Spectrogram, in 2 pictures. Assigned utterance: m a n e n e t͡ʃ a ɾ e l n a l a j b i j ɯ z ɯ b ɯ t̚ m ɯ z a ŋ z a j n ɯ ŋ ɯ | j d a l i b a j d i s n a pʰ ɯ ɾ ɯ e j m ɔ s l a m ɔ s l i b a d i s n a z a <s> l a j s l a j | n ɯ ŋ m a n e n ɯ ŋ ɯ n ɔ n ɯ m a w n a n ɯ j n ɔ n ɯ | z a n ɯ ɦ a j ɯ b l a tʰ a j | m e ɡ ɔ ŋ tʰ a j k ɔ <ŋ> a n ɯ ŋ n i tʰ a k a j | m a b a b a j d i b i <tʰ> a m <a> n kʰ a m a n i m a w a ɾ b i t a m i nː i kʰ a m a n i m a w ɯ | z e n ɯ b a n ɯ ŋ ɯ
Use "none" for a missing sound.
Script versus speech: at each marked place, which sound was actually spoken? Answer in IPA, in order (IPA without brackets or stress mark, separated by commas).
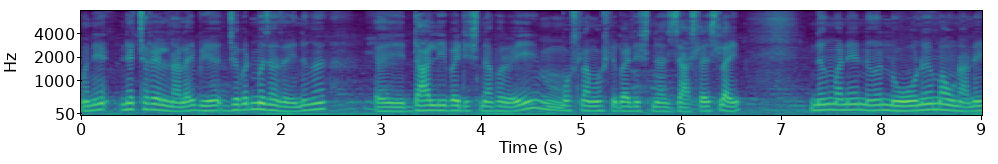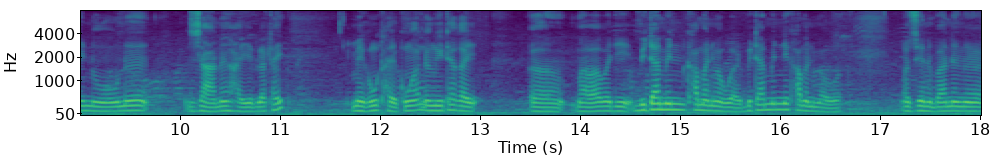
s, ŋ, t, i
